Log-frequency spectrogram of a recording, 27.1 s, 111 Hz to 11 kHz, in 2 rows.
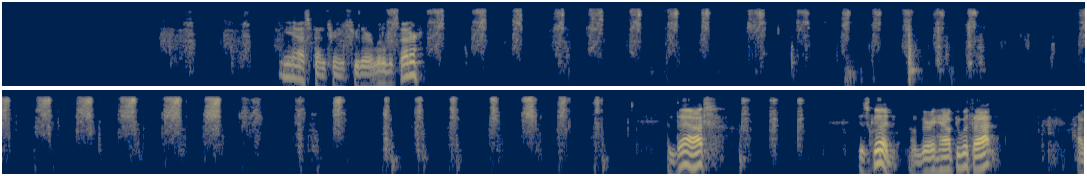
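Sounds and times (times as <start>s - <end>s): paper towel scrubbing fabric: 1.2s - 12.4s.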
